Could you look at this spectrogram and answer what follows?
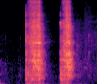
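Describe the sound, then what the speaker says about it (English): A file rasps along the rails of a chainsaw guide bar in two separate strokes, each about half a second long and close to the microphone, with short silences between them. "Just file the bar, the rails on this side."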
